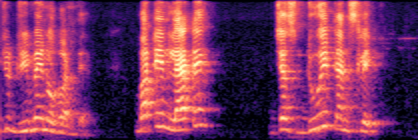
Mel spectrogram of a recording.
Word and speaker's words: LaTeX: to mention about there, though it's spelled as LaTeX, it should not be pronounced as latex. It should be pronounced as LaTeX. Okay, so most of the people, they actually do the mistake. They pronounce it as the latex. Actually, it's not latex. It's basically LaTeX.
